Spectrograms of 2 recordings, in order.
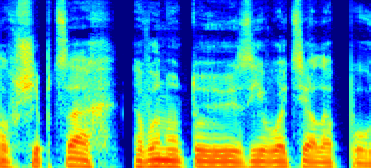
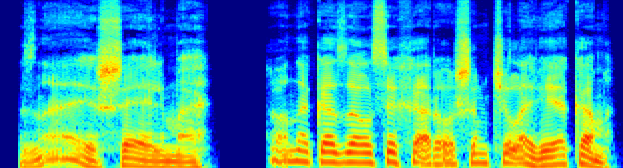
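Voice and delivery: sighing; 7 semitones higher than usual. Acted. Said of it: "вздохнул Тиль".

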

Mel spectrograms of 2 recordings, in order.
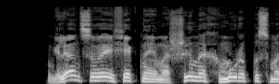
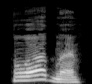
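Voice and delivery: unimpressed, higher-pitched brush-off; indifferent reply; 8 semitones higher than usual. A narrator's reading. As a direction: answer with no interest. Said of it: "безразлично отозвалась она, ничуть не впечатлившись".

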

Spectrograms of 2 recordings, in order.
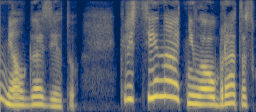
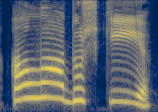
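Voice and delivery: put-on high, drawn-out little boy's cry; treble; 10 semitones higher, 3 dB louder, much slower than usual. A narrator's reading. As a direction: pipe it up in a child's treble. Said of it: "дискантом вёл Никитос". (тянуть детским дискантом)

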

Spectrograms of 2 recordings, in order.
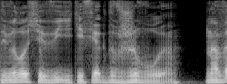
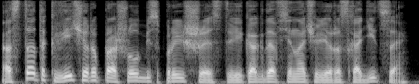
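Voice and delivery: plain reading voice

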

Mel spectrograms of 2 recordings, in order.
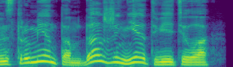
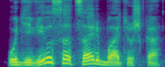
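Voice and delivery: ordinary delivery, nothing marked

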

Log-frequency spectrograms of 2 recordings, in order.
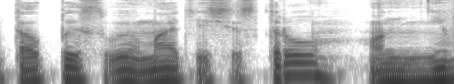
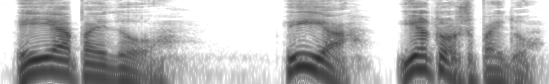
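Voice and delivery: eager volunteering; 4 semitones higher, 4 dB louder than usual. A narrator's reading.

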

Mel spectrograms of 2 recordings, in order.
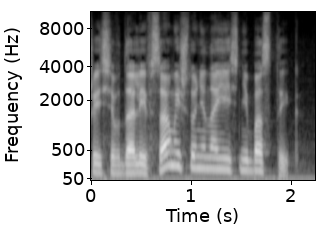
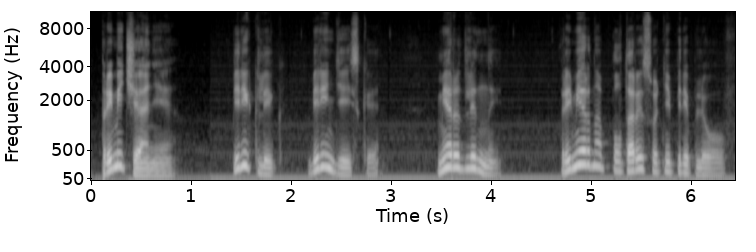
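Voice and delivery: footnote aside; 9 dB quieter than usual. A narrator's reading. Footnote read aside, softer.

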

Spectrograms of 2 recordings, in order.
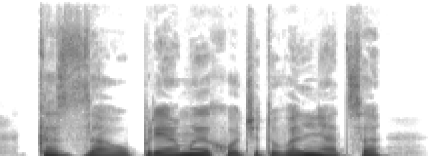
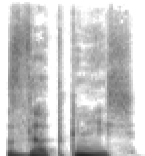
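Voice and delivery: angry snap. A narrator's reading. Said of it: "Дан окончательно вышел из себя".

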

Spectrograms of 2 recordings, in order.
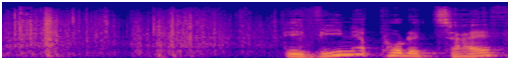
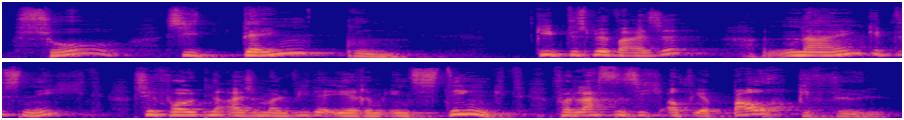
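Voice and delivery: high, sneering sarcasm; mock his gut feeling, superior and condescending; sarcastic mocking; 7 semitones higher than usual. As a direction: boss sneering at the detective's hunch, sarcastic. Boss sarcastically mocks detective.

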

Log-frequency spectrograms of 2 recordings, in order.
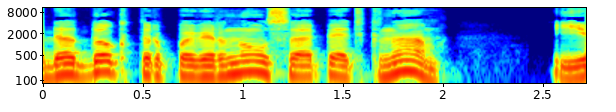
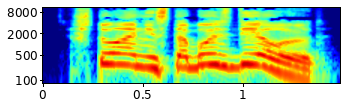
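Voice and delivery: much higher, louder panicked question; frantic cry; 10 semitones higher, 3 dB louder than usual. A narrator's reading. Boy struggling in a grip, panicked cry to Ben. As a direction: scream it in fear for him.

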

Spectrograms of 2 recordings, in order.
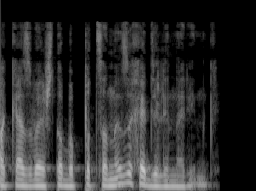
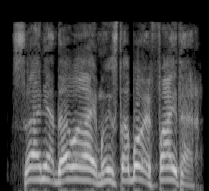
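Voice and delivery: fans shouting; 9 semitones higher than usual. Acted. Fans calling out from front rows.

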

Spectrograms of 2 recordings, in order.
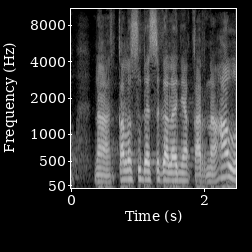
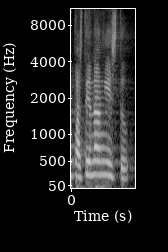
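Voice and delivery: normal talking voice

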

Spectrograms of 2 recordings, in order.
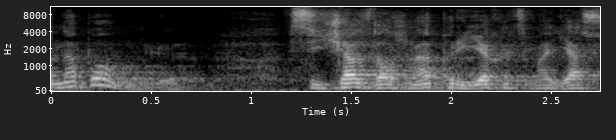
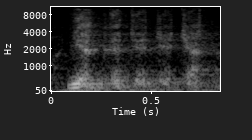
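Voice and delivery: whispered to himself; 10 dB quieter, faster than usual. Acted. Steadying his nerves.

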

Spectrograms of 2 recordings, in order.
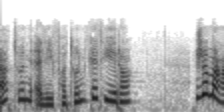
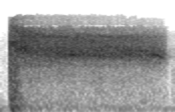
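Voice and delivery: whispered tsh splash sound; splash noise. A narrator's reading. Narrator imitating Tarek falling into the pool, voiceless splash. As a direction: make the sound of a body hitting water.

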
